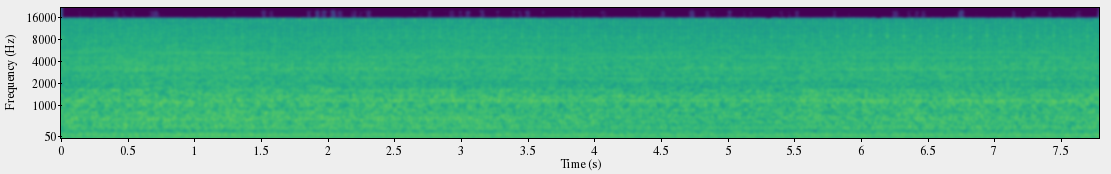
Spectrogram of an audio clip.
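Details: Engine running with a faint, uneven tapping under heavy hiss; it began right after an oil change, and the owner is unsure whether it is rod knock or valve lifters and suspects rod knock; engine knocking, unconfirmed.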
